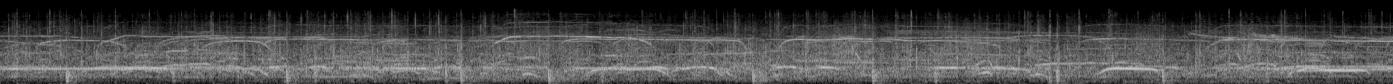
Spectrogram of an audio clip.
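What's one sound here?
A large crowd cheers and makes noise in an open stadium.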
